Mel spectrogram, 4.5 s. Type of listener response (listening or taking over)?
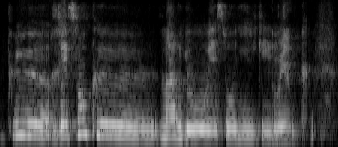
taking over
